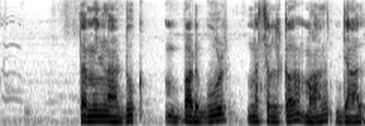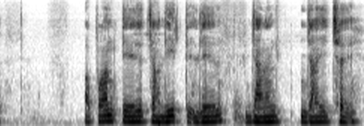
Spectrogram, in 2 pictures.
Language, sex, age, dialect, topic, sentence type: Maithili, male, 31-35, Bajjika, agriculture, statement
